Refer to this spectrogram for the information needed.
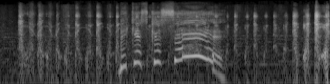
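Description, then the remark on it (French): A voice makes a rapid, steady chopping sound imitating a helicopter's rotor, continuing fairly loud while a short spoken exclamation breaks in partway through. “Mais c'est un hélicoptère Hélicoptère Hélicoptère”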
